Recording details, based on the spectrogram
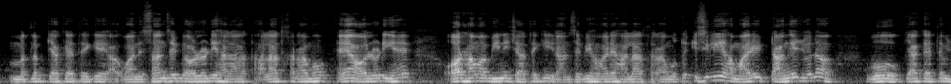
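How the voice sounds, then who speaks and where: Brief: male commentator, mid pitch, loose off-the-cuff delivery, frequent restarts and asides. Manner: rambling, many restarts and asides, mixes in English words. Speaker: political commentator. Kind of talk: unscripted political commentary.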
